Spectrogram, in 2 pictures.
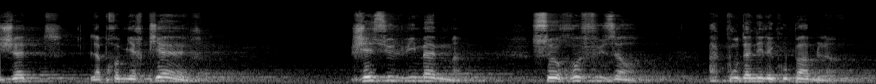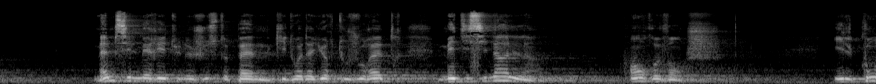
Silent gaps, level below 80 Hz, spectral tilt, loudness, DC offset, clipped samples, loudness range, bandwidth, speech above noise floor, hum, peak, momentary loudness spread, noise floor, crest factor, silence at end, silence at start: none; -58 dBFS; -4 dB/octave; -23 LUFS; under 0.1%; under 0.1%; 5 LU; 13 kHz; 29 dB; none; -4 dBFS; 21 LU; -52 dBFS; 20 dB; 0 s; 0 s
